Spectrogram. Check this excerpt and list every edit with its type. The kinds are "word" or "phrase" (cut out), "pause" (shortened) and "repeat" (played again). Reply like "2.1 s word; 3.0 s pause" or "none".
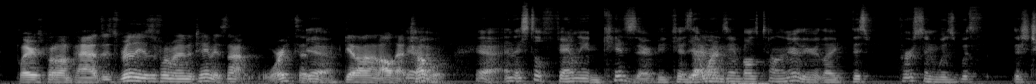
2.9 s word; 5.9 s word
